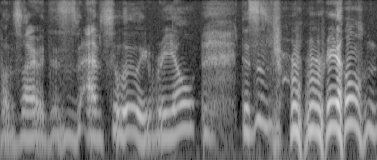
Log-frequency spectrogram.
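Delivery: talking through laughter. Reading a strange news story aloud, laughing while talking. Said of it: "I'm laughing my ass off".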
